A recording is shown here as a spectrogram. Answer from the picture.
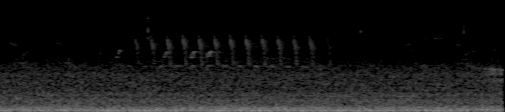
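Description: Faint outdoor ambience over a steady low rumble, with a bird giving a quick series of about a dozen short high chirps from about a second and a half to three seconds in.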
